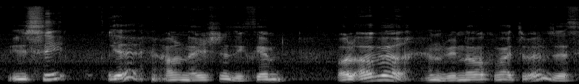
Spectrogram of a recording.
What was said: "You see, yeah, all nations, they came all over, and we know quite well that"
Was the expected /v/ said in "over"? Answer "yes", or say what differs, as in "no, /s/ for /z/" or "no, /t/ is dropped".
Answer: yes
